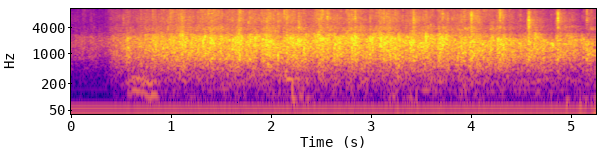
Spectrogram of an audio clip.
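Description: Audience applause swells up within the first half second and holds as a steady, dense wash of clapping hands, fairly loud and sustained to the end with no voices over it.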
